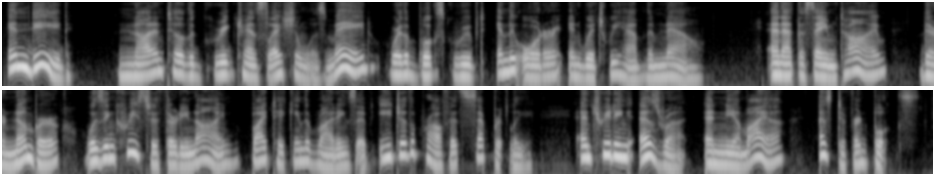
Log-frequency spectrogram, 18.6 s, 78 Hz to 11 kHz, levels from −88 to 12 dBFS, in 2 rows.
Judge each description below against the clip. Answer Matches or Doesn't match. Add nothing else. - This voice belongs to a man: Doesn't match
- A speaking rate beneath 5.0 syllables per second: Matches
